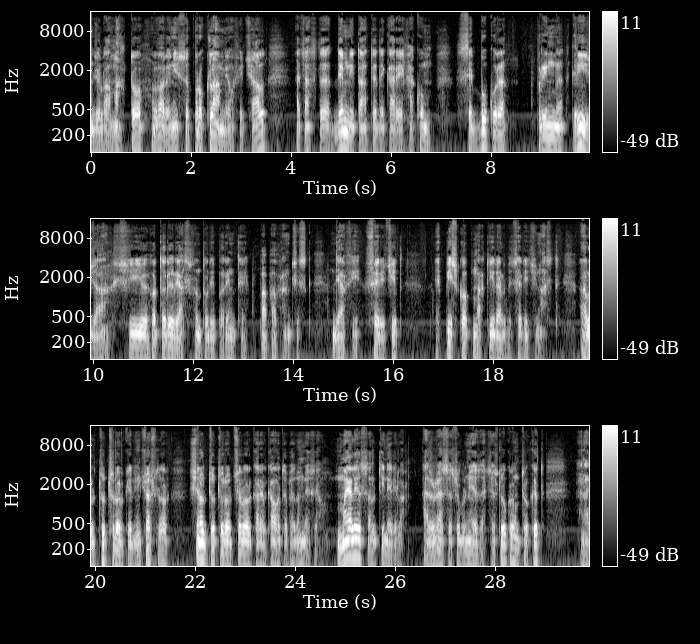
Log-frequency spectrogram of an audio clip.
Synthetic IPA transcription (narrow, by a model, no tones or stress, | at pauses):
nd͡ʒeloa̰mat̪o̞vave̞nisəpɾo̞klame̞o̞̰fit͡ʃia̰l | at͡ʃast̪əd̪e̞mnit̪at̪e̞d̪e̞kaɾe̞akum | se̞bukuɾə | pɾinɡɾiʒaʃiho̞t̪əɾɨɾeasfɨnt̪ulujpəɾint̪ʰepapafɾa̰nt͡ʃisk | d̪eafḭfe̞ɾit͡ʃit̪ | e̞pisko̞pmə̰rt̪iɾalbise̞ɾit͡ʃijnoast̪ɾe̥alt̪ut̪uɾo̞rkɾe̞d̪int͡ʃoʃilo̞rʃialt̪ut̪uɾo̞rt͡ʃe̞lo̞rkaɾelkaut̪əpe̞̰d̪umne̞̰ze̞̰w | majale̞salt̪ine̞ɾilo̞̰r | a̰ʃvɾeasəsublinie̞zat͡ʃe̞st̪lukɾuɨnt̪ɾukɨt̪ | ɨna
